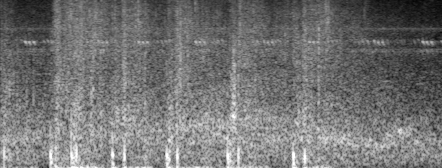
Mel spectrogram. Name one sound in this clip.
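Footsteps crunch quickly through dry undergrowth.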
